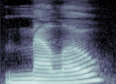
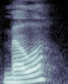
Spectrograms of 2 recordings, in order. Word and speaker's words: Mellow: Also, we have a dog whose name is Mellow. There's an O at the end, maybe an OW, depending on how you want to spell it, but it's definitely pronounced with a long O.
